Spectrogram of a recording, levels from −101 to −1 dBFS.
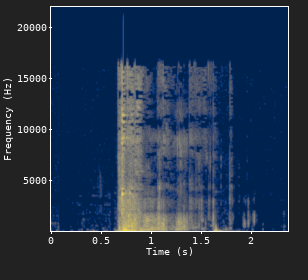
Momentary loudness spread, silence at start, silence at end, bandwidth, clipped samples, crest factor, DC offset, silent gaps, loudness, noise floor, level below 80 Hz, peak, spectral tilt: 21 LU; 0.65 s; 0.65 s; 17 kHz; under 0.1%; 22 dB; under 0.1%; none; -18 LUFS; -64 dBFS; -28 dBFS; 0 dBFS; -4 dB/octave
